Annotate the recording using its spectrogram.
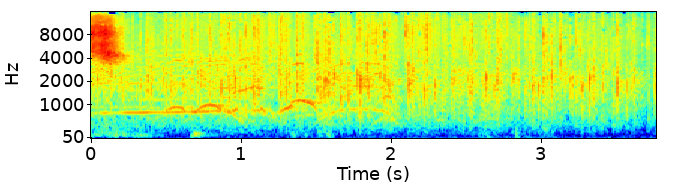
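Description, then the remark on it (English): A live audience applauds loudly and steadily, with a few whistles and cheers rising over the dense clapping in the first couple of seconds before it settles into sustained applause. “y'all ready y'all ready for that make some noise one time”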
